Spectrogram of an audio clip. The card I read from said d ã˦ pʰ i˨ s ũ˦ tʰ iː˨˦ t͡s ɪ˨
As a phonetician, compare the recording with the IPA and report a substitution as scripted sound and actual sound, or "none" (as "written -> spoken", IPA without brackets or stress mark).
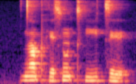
i˨ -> ɪ˨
